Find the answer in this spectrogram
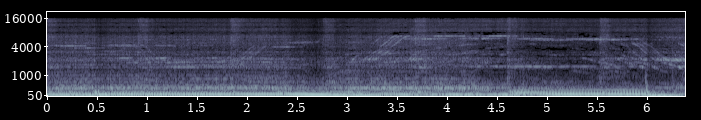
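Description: Live electronic dance music played on synthesizers through a loud concert sound system: a deep, heavy bass line whose notes slide down in pitch, under sustained synth tones.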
